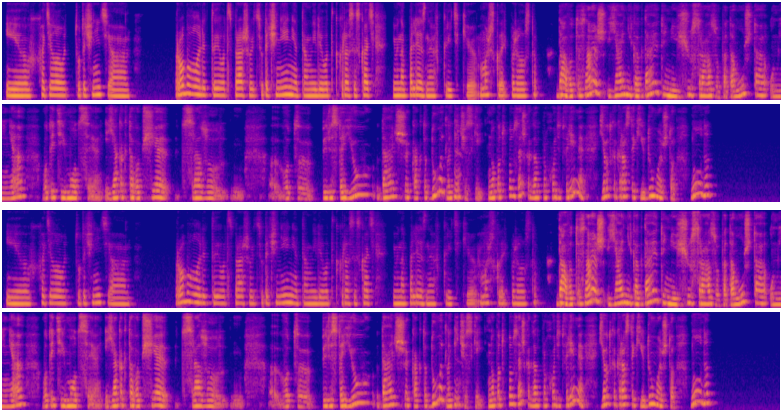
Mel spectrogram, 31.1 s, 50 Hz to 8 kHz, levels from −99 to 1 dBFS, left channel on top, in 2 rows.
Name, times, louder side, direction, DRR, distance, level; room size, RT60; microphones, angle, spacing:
voice 1, 0.1-2.5 3.5-10.7 24.6-24.8, left 5 dB, 75° left, 0.4 m, -27 dB
voice 2, 10.9-18.9 19.2-29.7, equal, 50° right, 0.9 m, -28 dB
3.6 x 2.9 x 4.1 m
head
